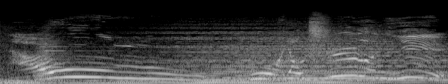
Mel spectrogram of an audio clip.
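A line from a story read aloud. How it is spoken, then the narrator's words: Roar. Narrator (Chinese): 他……大吼一声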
